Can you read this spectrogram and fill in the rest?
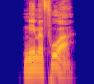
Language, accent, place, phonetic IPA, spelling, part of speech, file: German, Germany, Berlin, [ˌnɛːmə ˈfoːɐ̯], nähme vor, verb, De-nähme vor.ogg
- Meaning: first/third-person singular subjunctive II of vornehmen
